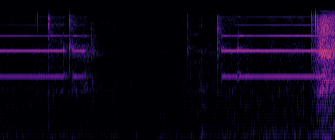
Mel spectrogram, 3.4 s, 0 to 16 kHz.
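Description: A HONEYTEK HK78C budget multimeter sounds its continuity tester: a steady high electronic tone comes in short bursts, then a longer sustained beep, alone over quiet room noise.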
